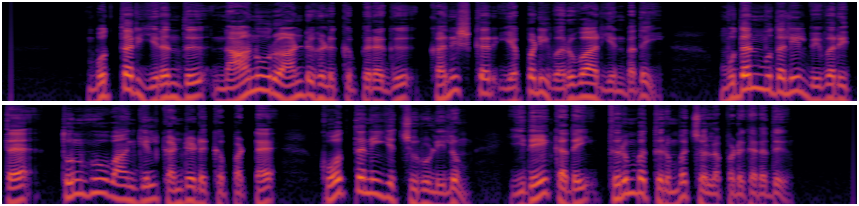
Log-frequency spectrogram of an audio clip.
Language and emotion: Tamil, neutral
